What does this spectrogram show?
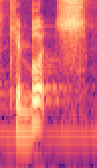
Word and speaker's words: kibbutz: We call this kibbutz. Kibbutz. And that sound is not a full sound. And it's a short U.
